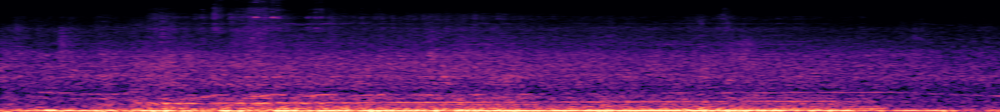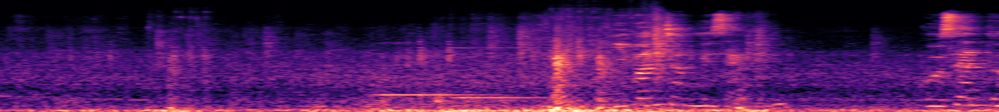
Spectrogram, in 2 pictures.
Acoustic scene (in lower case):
bus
